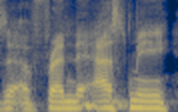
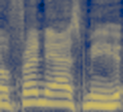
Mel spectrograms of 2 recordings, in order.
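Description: First: Said in the usual way. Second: Friend pushed a touch higher, a joking correction; stress on friend. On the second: Shown as a demonstration. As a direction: lean on the word friend, wink at the listener. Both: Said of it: "no, a friend asked me".

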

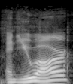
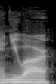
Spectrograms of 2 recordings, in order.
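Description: First: And you are? louder with a high rising question tune. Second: Said in the usual way. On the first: Shown as a demonstration.

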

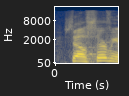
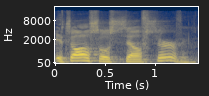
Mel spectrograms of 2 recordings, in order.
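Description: First: Self-serving repeated louder, hammered home; stress on Self-serving. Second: Said in the usual way. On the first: Shown as a demonstration. Preacher repeating Self-serving to drive it home, louder. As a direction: punch Self-serving as the key word.

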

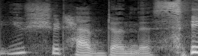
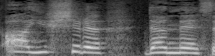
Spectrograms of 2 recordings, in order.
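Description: First: "should have" said fully, slow and precise; careful correction. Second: "shoulda" slurred together, high and loose; sloppy casual kid talk. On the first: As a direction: correct the kid word by word, slowly. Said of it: "and he would say". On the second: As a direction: toss it off like a careless kid. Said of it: "we'd say". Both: Retold or imitated.

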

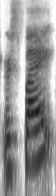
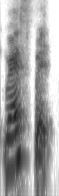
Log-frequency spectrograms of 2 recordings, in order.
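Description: First: "Respite" with a long i, rhyming with spite; "Respite" ending like the word spite; long-i pronunciation. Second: "Respite" as RES-pit, with a short i; "Respite" with a short second syllable, RES-pit; short-i pronunciation. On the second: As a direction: say "Respite" to end like pit, questioning. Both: Shown as a demonstration. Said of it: "I think I'm pronouncing that right".

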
